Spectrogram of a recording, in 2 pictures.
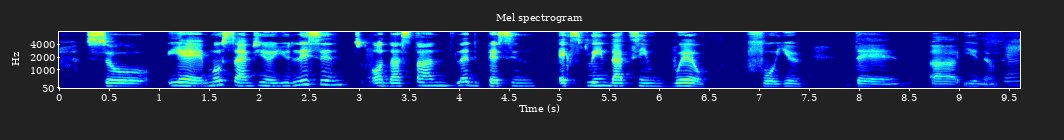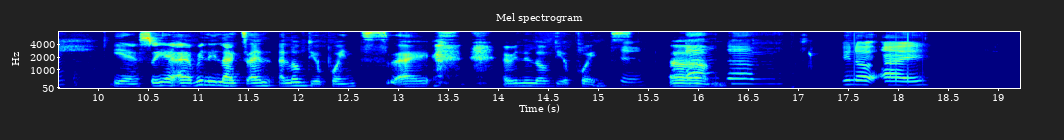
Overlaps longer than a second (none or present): none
